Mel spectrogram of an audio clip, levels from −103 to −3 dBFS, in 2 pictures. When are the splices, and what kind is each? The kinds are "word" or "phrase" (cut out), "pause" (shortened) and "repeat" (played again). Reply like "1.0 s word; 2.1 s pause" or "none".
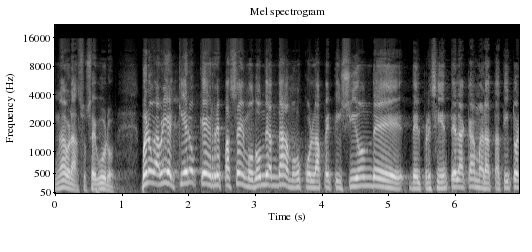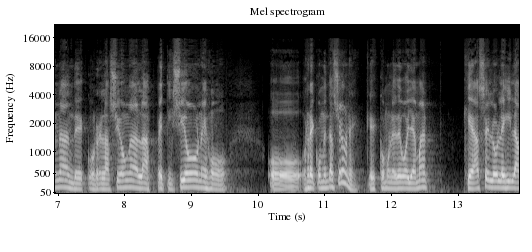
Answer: none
